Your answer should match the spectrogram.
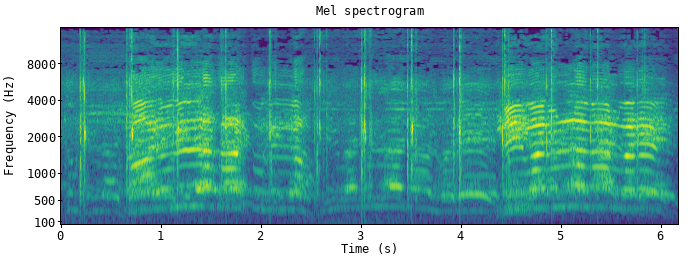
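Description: A crowd of people shouting and chanting together in loud surges, with sharp short hits recurring throughout.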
